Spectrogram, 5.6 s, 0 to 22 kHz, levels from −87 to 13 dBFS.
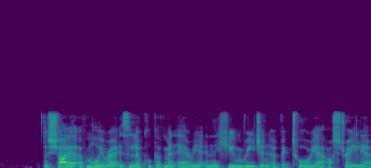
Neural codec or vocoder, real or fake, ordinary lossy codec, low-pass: codec, 16 kHz, 2 kbps, X-Codec, WavLM features, trained on Multilingual LibriSpeech; fake; none; 7.2 kHz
